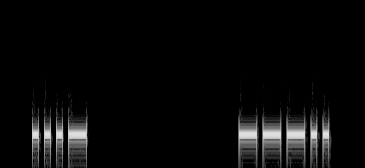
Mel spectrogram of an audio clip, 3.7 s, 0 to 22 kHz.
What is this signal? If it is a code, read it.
Morse code, heard as a keyed tone, about 20 wpm, spaced as for 5 wpm, 700 Hz. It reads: V8
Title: 242 Lesson 39d - Letter z - Two Characters 20wpm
